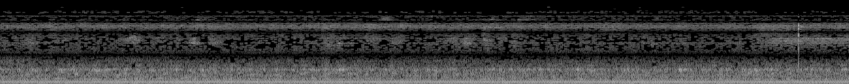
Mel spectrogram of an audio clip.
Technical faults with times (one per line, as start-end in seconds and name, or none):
0.00-8.49 channel delay (comb filtering)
